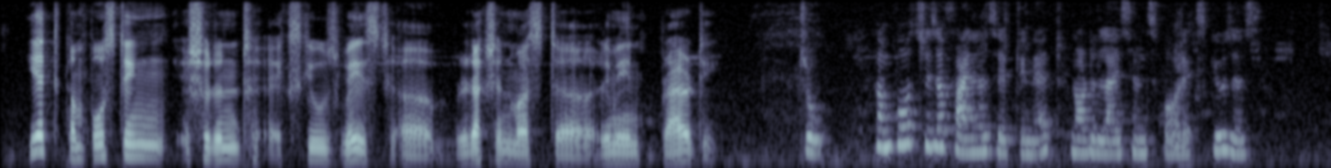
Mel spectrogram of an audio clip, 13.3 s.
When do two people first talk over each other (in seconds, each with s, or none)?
none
